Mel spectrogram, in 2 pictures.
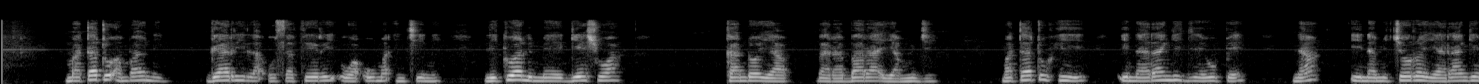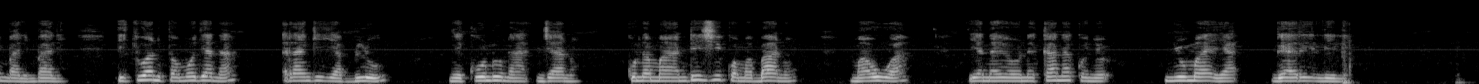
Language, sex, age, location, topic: Swahili, male, 25-35, Nairobi, government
